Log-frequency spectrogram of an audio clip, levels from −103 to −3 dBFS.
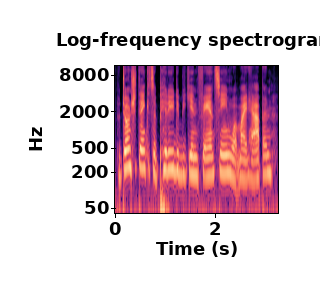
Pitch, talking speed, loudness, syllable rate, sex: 185 Hz, 240 wpm, -20 LUFS, 5.5 syllables/s, female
